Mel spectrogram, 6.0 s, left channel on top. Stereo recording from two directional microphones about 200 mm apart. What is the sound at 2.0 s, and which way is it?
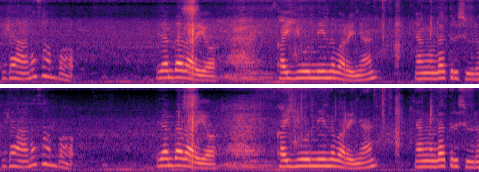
Speech, 5° right (ahead or behind).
